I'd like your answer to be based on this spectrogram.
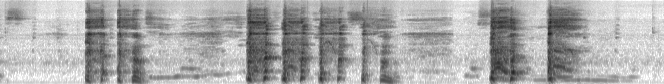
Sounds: Cough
